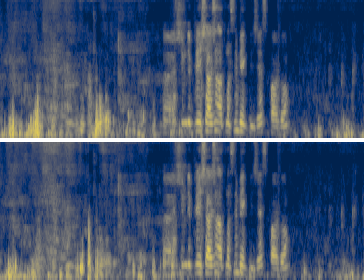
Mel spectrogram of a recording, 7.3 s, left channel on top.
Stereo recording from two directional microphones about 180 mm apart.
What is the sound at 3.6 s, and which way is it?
Speech, 5° right (ahead or behind).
